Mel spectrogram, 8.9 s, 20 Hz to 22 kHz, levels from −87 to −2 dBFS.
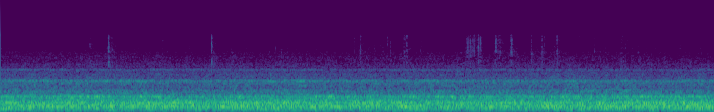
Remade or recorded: recorded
